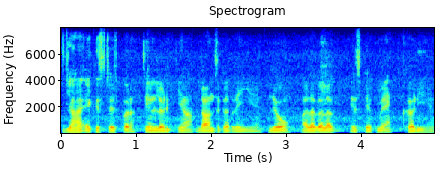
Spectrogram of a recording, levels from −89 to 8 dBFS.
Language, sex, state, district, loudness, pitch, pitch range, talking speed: Hindi, male, Uttar Pradesh, Etah, -24 LUFS, 115 Hz, 105-125 Hz, 215 wpm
